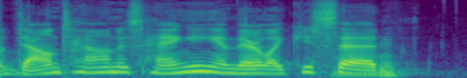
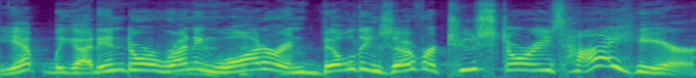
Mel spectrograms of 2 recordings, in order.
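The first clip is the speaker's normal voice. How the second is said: mock snarky, pitched-up tone; 7 semitones higher, 4 dB louder than usual. Retelling own reply to a confused news crew: retelling own snarky remark. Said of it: "I was being a little snarky".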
